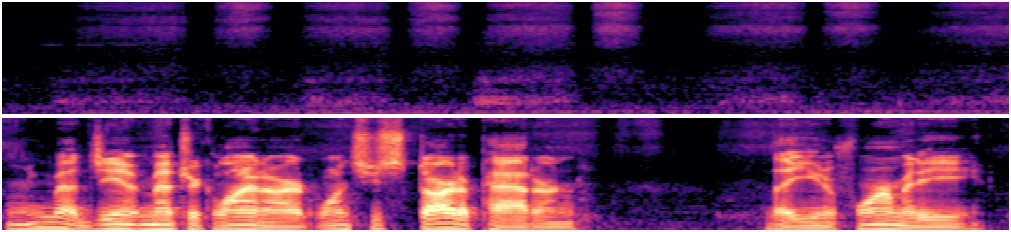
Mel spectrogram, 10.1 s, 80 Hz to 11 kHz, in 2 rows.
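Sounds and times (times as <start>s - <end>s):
pencil scratching on paper: 0.3s - 10.0s.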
